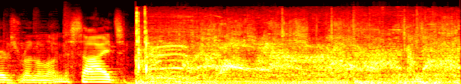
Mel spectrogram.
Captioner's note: zombie snarling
